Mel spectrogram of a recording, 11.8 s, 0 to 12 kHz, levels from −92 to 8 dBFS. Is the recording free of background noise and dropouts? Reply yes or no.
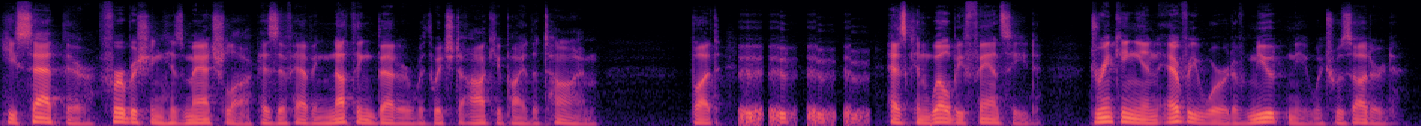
no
